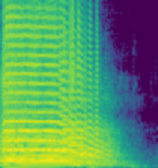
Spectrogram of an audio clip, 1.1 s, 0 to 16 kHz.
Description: Med Length Falloff (B), horn sections; Crimson Blue and Fabulous Horncraft 4 RnB

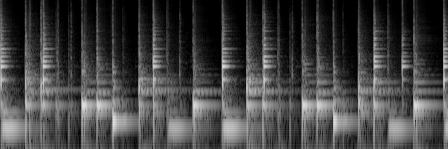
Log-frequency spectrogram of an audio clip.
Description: World Dance

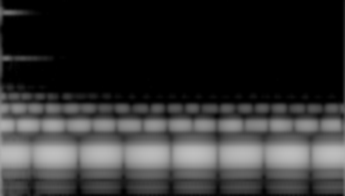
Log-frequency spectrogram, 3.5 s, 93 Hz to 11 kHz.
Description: SWEETER C3, E-PIANO; Music Store - Claudius Diemeter Schwerlos

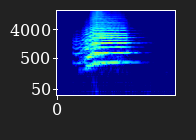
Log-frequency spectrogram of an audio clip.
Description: Hi Rip Up (F#), Horncraft for R&B, Sections; Sony Creative Software; Crimson Blue and Fabulous Horncraft 4 RnB

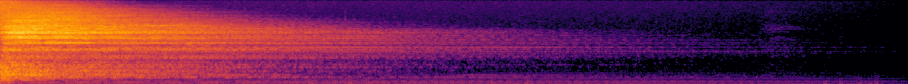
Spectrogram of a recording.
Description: CRASH

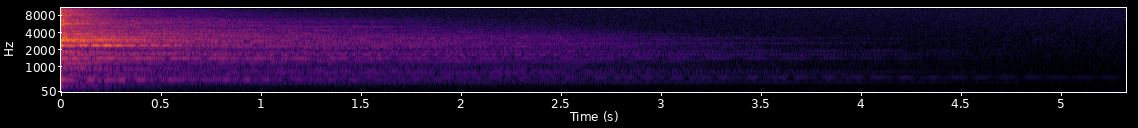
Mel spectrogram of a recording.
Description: bell, drum kits; Sonic Reality; Interactive Drum Kits

